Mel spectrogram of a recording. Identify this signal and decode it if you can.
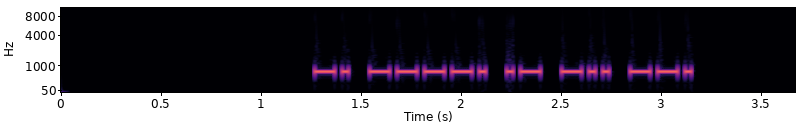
Morse code, heard as a keyed tone, about 36 wpm, 700 Hz. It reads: N9ADG
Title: K1USN SST QSO Practice - 35wpm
